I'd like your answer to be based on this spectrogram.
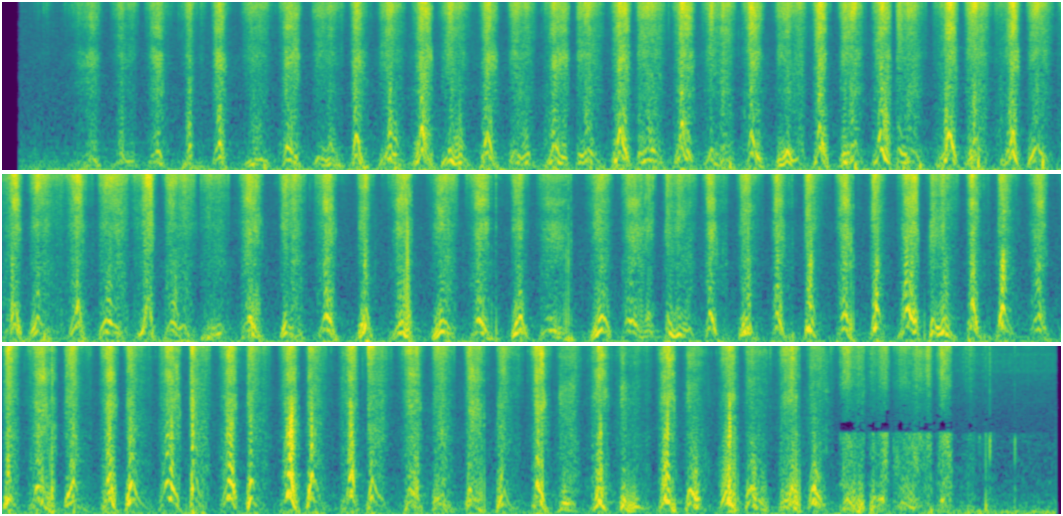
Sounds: sawing, tools

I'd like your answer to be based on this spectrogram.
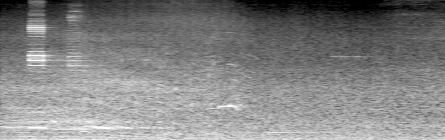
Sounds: vehicle, motor vehicle (road)

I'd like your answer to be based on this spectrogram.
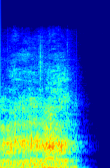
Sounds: domestic animals, dog, animal, growling

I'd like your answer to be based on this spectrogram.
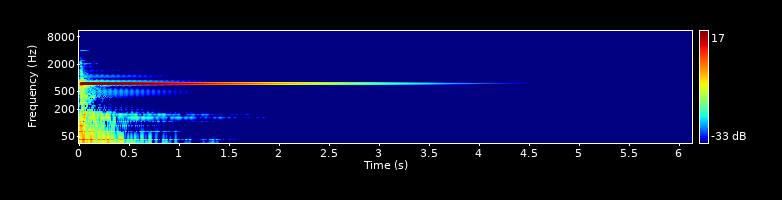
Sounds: keyboard (musical), music, musical instrument

